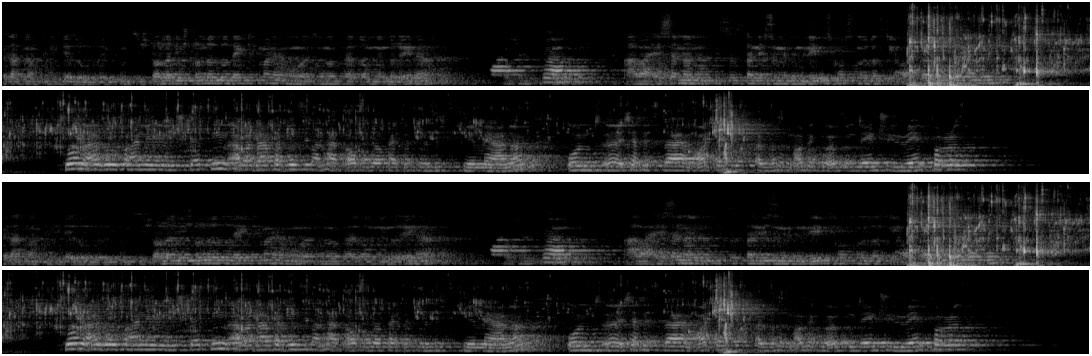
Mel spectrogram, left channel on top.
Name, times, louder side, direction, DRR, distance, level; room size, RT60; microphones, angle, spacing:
voice 1, 0.0-4.4 5.0-5.6 6.2-10.1, equal, 85° left, 3 dB, 5.9 m, -42 dB
Liquid, 9.0-18.7, right 1 dB, 5° right, 0.7 m, -33 dB
voice 2, 11.5-20.6, left 1 dB, 15° left, 2 dB, 1.8 m, -35 dB
25.5 x 25.0 x 6.4 m, 1.3 s
head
